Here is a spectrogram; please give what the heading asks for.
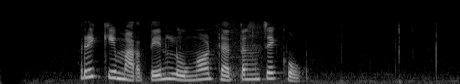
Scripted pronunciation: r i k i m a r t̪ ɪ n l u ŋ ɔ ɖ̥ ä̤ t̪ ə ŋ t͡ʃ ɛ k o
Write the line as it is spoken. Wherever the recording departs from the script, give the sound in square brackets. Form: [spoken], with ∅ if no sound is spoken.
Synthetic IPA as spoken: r i k i m a r t̪ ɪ n l u ŋ ɔ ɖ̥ ä̤ t̪ ə ŋ t͡ʃ [e] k o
